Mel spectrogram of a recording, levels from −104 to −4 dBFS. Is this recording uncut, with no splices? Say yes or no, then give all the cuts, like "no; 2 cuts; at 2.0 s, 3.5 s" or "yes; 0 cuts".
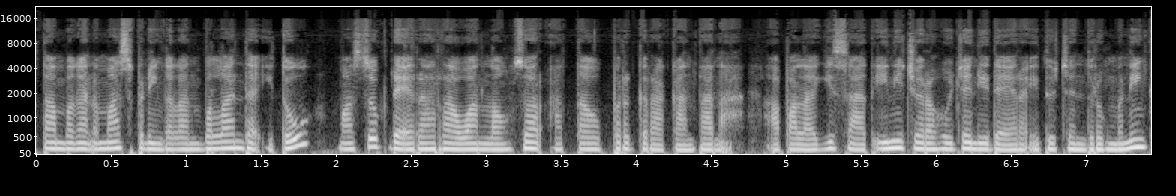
no; 1 cut; at 4.8 s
